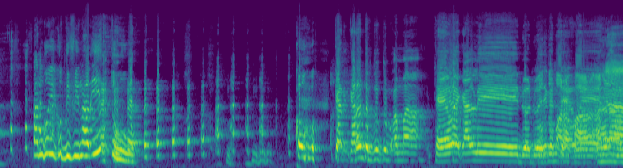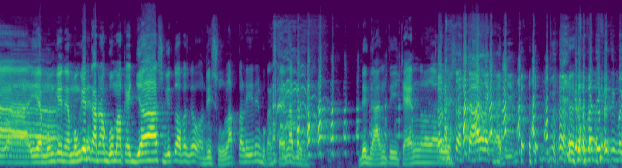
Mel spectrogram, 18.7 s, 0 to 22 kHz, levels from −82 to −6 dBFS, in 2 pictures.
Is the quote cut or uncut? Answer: uncut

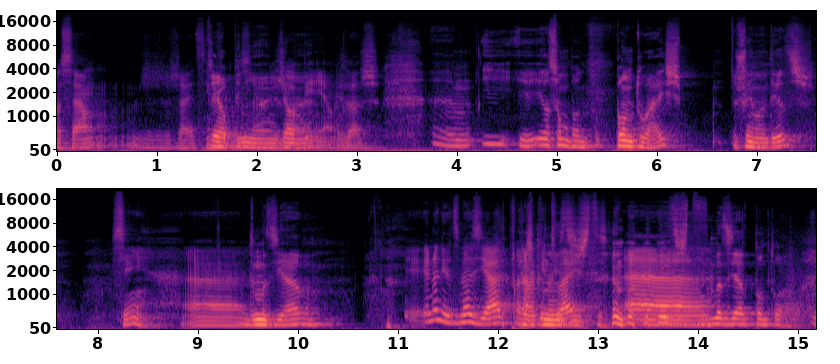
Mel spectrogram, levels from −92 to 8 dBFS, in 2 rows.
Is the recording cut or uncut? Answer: uncut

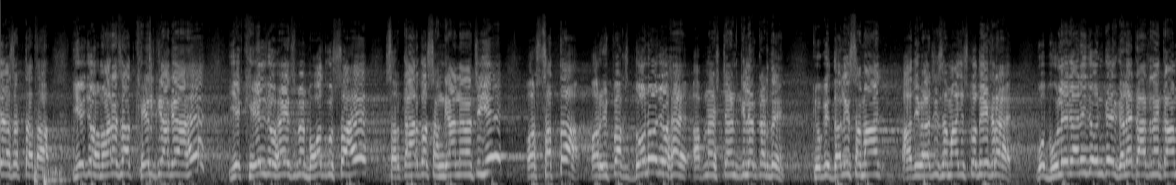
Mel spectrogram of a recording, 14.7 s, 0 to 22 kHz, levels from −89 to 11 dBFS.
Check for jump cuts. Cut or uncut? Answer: uncut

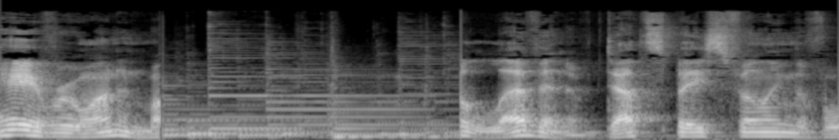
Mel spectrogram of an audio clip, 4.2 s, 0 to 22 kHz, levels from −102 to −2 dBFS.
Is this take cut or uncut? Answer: cut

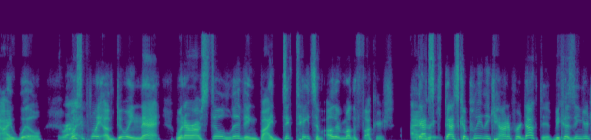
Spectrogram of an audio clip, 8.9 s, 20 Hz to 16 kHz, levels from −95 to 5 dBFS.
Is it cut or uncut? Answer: cut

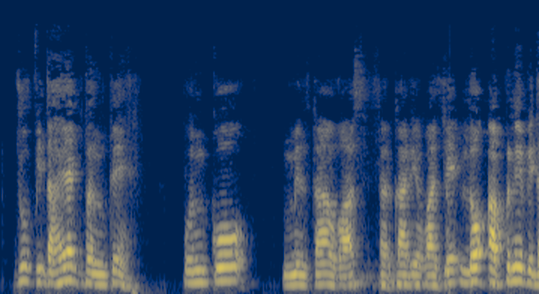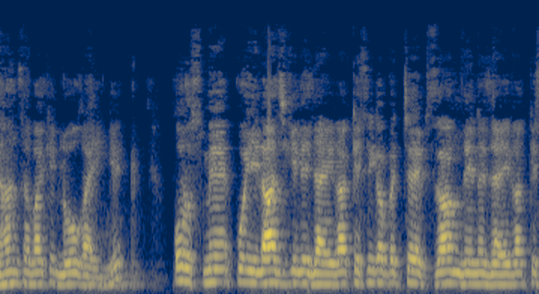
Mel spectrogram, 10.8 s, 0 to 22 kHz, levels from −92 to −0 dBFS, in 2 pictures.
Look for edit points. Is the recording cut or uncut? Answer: cut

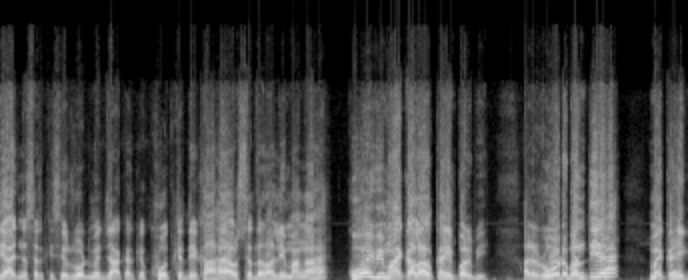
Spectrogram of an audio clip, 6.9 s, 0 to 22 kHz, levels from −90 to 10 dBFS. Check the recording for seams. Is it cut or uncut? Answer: uncut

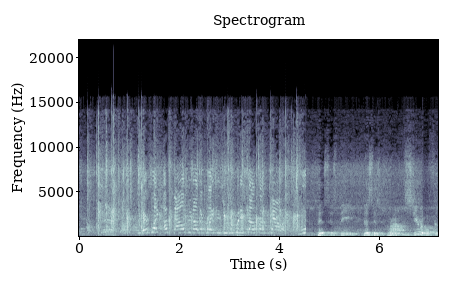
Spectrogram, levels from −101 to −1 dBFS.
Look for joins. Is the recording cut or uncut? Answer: cut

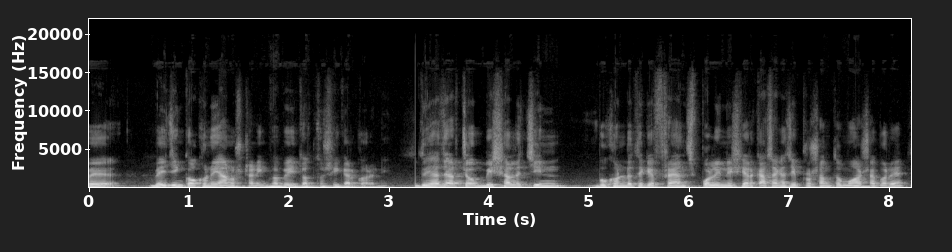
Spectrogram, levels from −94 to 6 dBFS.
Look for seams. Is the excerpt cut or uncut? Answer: cut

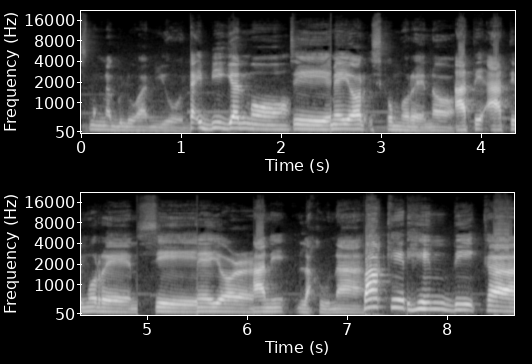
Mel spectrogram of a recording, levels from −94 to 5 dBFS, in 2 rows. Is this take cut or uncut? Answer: uncut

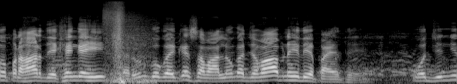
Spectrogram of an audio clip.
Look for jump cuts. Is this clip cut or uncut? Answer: cut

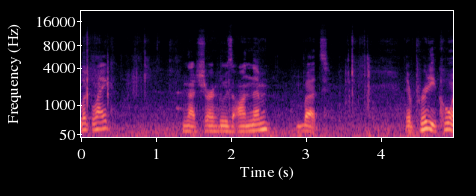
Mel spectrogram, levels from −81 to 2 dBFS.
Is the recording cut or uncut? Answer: uncut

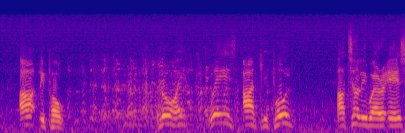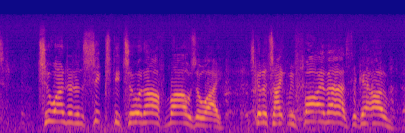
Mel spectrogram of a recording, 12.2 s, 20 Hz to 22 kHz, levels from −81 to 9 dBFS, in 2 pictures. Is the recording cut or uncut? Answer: uncut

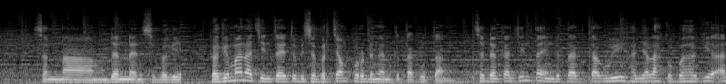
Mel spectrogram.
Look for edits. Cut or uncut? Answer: cut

